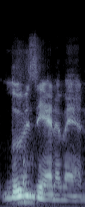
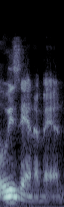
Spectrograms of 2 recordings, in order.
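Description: First: Slow "Louisiana man", opening on LOOZ; shortened, drawn-out Louisiana. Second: "Louisiana man" with loo-EE at the start; full pronunciation of Louisiana. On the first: Retold or imitated. Host quoting a fiddle song to guests, slow shortened Louisiana. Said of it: "Then they say Louisiana man". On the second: Shown as a demonstration. Host showing guests what is not sung, full Louisiana. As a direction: sound every syllable in "Louisiana man". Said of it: "not Louisiana man".

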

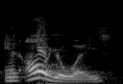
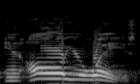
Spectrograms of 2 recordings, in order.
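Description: First: "all" stretched slowly, then easing down; slow, deliberate weight on "all", without shouting; measured stress on ALL. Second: "all" drawn out loud and high; stress on ALL. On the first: Preacher repeats verse six to congregation, slowly stressing "all". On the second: Preacher quotes verse six to congregation, leaning hard on "all". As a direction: slowly stretch and punch the word "all". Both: Real, not acted.

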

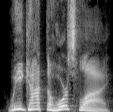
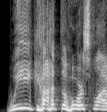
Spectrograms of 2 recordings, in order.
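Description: First: Said in the usual way. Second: Higher, louder, hammed-up repeat; louder mock announcement. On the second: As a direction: punch it up the second time.

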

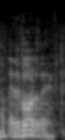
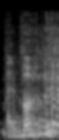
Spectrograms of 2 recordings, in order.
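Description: First: Said in the usual way. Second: "borde" said as "borne"; mock mispronunciation. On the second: Co-host echoes the slip about the crust, playfully mispronounced. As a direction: garble the end of "borde" into an N sound.

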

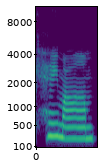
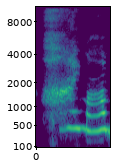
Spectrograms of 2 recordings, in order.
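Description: First: Understated hello, only slightly raised; casual greeting. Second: High, squealed mock greeting; excited greeting. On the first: Retold or imitated. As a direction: imitate an offhand greeting. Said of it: "very casual". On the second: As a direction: imitate a thrilled daughter at the door, very high. Imagined usual excited door greeting.

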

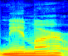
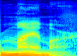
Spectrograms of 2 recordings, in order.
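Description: First: "Myanmar" said MEE-uh-mar; first syllable as "mee". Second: "Myanmar" said MY-uh-mar; first syllable as "my". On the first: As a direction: say "Myanmar" opening with a "mee" sound. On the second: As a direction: say "Myanmar" opening like the word "my". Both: Shown as a demonstration. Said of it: "is it Myanmar or Myanmar".

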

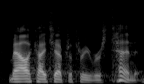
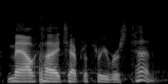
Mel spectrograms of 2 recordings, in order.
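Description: The two takes are said the same way.

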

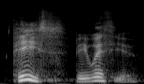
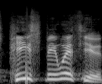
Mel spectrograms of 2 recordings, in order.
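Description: First: Quiet, gentle peace be with you; soft calm greeting. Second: A raised, ringing peace be with you; higher greeting. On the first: Jesus calms his frightened disciples, softly. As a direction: settle the room with it softly. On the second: Jesus greets his frightened disciples, higher. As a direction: lift the greeting up high. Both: Retold or imitated. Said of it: "And Jesus says".

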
